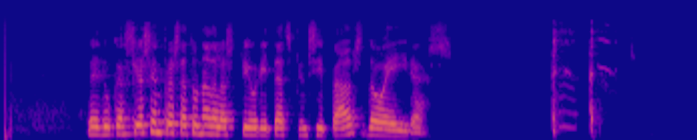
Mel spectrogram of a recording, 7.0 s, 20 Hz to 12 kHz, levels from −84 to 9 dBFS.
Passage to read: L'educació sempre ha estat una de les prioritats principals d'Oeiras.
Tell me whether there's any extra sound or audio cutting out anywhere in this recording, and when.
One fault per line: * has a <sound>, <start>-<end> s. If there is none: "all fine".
* has a cough, 5.5-6.2 s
